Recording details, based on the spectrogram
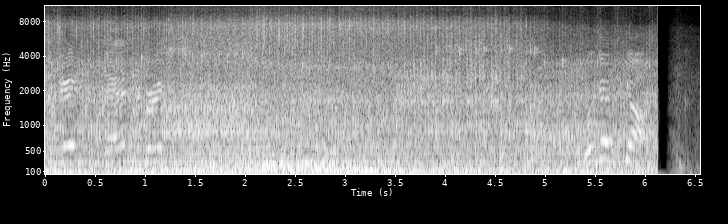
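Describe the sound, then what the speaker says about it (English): A truck engine with a working engine brake runs loud and heavy, a dense rumbling roar that holds steady for several seconds before cutting off sharply. "when it's running down a hill and you hit the engine brake"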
